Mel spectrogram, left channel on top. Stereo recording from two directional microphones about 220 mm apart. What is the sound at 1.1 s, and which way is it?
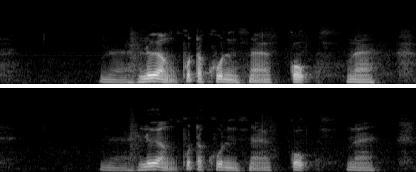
Speech, 10° left (ahead or behind).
